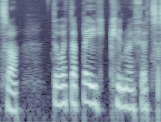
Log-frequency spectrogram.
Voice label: "beic", Welsh

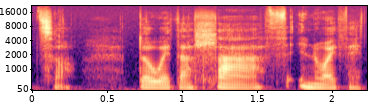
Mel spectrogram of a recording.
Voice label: "llath", Welsh

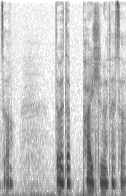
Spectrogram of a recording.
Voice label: "paill", Welsh

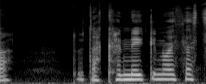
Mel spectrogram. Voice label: "cynnig", Welsh

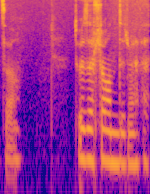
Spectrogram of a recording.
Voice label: "llond", Welsh

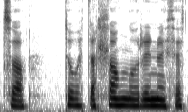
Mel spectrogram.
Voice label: "llongwr", Welsh

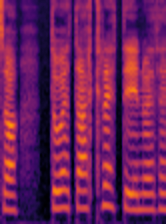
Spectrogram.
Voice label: "credu", Welsh

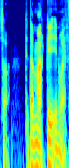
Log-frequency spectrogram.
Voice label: "magu", Welsh

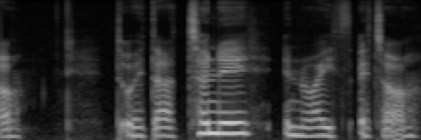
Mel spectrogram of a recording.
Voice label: "tynnu", Welsh

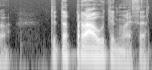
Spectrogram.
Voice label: "brawd", Welsh

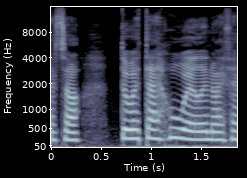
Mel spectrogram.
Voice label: "hwyl", Welsh

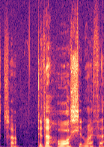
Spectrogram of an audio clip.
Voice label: "holl", Welsh

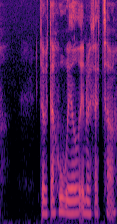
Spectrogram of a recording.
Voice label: "hwyl", Welsh

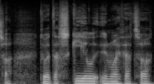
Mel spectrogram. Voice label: "sgiil", Welsh

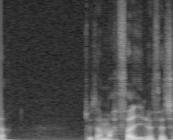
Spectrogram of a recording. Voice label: "mathau", Welsh

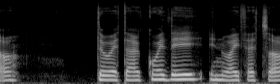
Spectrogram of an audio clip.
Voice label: "gweddu", Welsh

